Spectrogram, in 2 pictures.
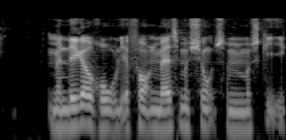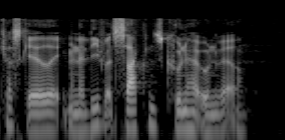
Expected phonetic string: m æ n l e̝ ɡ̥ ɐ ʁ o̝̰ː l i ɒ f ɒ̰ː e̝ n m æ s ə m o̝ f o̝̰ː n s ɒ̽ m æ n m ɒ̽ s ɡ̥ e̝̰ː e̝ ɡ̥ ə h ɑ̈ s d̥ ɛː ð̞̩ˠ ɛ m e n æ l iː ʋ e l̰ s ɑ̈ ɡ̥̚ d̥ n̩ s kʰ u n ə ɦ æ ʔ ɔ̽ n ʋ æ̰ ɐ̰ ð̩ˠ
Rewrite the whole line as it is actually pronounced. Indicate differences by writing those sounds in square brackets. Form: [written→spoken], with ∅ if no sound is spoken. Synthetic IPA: m æ n l e̝ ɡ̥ ɐ ʁ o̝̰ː l i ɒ f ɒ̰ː e̝ n m æ s ə m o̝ [f→ɕ] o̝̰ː n s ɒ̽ m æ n m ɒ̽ s ɡ̥ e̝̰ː e̝ ɡ̥ ə h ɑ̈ s [d̥→ɡ̥] ɛː ð̞̩ˠ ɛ m e n æ l iː ʋ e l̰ s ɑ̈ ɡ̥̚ d̥ n̩ s kʰ u n ə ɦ æ ʔ ɔ̽ n ʋ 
